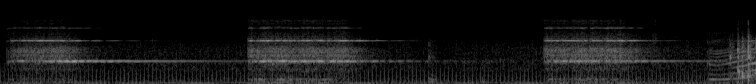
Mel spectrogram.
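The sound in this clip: A telephone rings three times in even, bright electronic bursts, each about a second long and separated by short pauses, heard alone without talk.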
